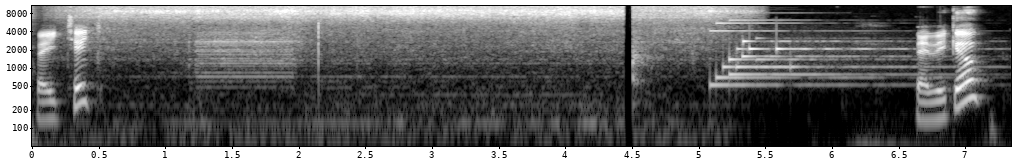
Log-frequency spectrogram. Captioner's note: ultrasonic cleaner sound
